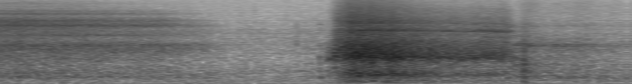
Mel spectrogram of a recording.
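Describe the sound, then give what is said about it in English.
A person takes one deep breath in and lets it out, a loud airy rush of breath that swells and then fades after a quiet pause, with no talking. “Take a deep breath and exhale.”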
